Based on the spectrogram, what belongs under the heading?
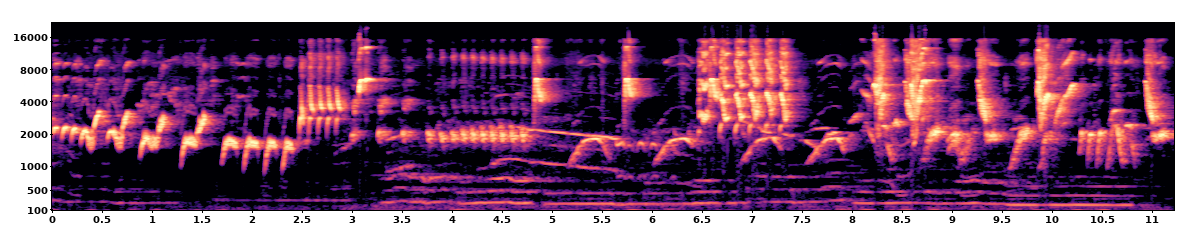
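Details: Loud, varied white-rumped shama song for stirring other shamas to sing: fast repeated whistles, high sharp chattering bursts and sweeping slurred notes packed tightly together, with a low droning hum throughout.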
